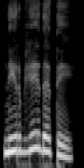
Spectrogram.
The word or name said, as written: ನಿರ್ಬಾಧಿತ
